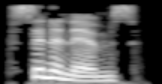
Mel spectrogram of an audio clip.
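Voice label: "synonyms", British English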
